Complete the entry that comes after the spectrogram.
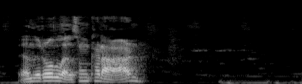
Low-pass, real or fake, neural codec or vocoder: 9.9 kHz; real; none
